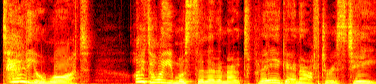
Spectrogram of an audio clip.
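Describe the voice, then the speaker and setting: A woman puts on a gruff character voice with an Irish accent, pitched fairly high. She talks at a fairly quick pace. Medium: read story. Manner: gruff, offhand.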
